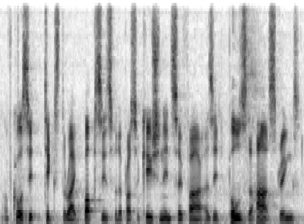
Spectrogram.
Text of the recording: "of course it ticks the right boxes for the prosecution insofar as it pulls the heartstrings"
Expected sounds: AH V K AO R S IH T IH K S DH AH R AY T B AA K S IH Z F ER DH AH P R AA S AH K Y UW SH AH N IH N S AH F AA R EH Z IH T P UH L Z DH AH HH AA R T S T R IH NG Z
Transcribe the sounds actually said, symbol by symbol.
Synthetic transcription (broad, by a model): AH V K AO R S IH T IH K S DH AH R AY T B AA K S IH Z F ER DH AH P R AA S AH K Y UW SH AH N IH N S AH F AA R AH Z IH T P UH L Z DH AH HH AA R T S T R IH NG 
